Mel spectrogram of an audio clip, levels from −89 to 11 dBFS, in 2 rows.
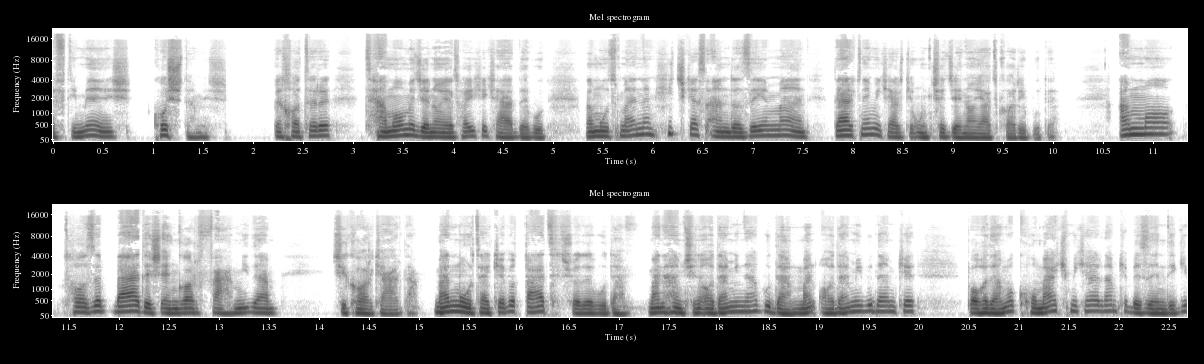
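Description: A lost packet rebuilt from error correction occurs in this speech clip at 5.39 to 5.45 s. Two packets dropped, but the following packets carried low-bitrate copies, so the decoder filled about 40 ms without a gap, leaving a briefly rougher, noisier stretch.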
